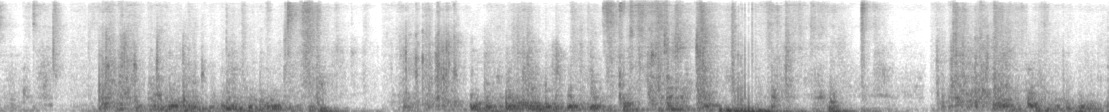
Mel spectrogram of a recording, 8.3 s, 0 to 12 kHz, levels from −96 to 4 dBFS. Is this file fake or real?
fake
